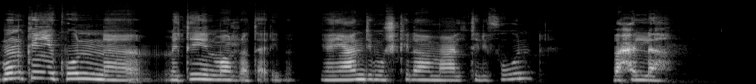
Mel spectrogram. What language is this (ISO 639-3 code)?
arz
